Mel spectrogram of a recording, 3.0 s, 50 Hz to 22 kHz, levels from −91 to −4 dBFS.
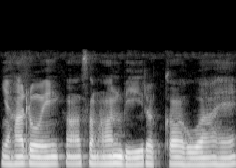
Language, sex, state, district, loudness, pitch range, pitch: Hindi, male, Uttar Pradesh, Shamli, -17 LUFS, 120-125 Hz, 125 Hz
